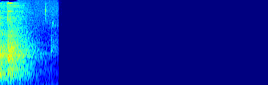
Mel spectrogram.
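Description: The tail of a spoken word, then total digital silence: the sound track drops out completely.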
